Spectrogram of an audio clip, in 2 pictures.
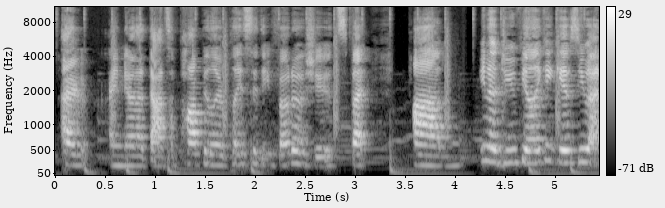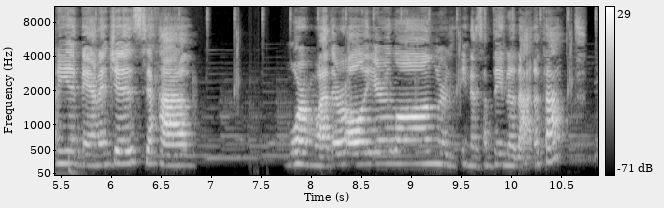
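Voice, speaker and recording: A woman's voice: mid-range voice, level tone, moderate pace, pushed and bright, faint music behind. A woman hosting a casual interview podcast, chatty and full of "like" and "you know" fillers. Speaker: podcast host and realtor. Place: Orange County, California.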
